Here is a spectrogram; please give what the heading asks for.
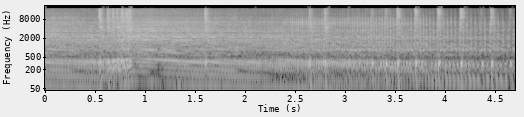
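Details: Suzuki RM250 two-stroke engine: revs blip then settle, with a loose metallic rattle clattering in quick bursts that follow the revs as they drop.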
